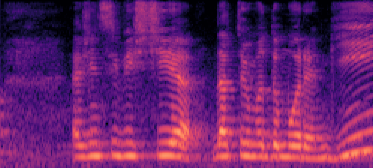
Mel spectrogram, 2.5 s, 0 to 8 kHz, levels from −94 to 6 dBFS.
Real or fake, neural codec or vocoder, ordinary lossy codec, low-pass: real; none; none; none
